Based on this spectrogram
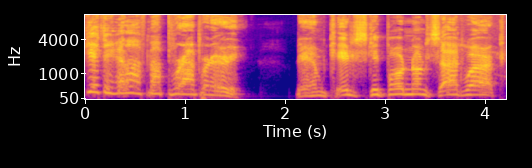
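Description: Here a man puts on a character voice at a high pitch. He keeps a moderate pace with lively intonation. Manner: angry.

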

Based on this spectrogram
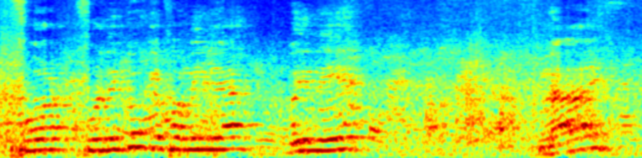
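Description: A man speaks amid loud background noise. His voice carries an audible room echo. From Mexico. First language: Spanish. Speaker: cooking class instructor. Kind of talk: cooking class demonstration. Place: shop. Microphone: pa.

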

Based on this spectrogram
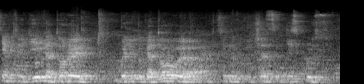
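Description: Talking at a very fast pace, a man is heard with audible room echo and faint music in the background. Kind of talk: presentation talk. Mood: friendly, smiling. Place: hall.

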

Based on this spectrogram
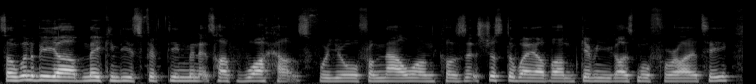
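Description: At a fairly quick pace, a man speaks in a monotone, flat intonation over a quiet background. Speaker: fitness youtuber. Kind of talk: casual vlog chat. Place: home room. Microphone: camera far.

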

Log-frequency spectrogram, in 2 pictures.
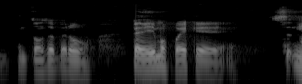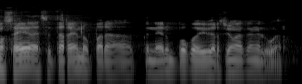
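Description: In a quiet background, a man talks at a fairly quick pace. His pitch is fairly low and his intonation fairly even. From Nicaragua. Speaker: community member; interviewee. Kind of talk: interview. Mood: calm, earnest. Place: open country. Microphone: handheld.

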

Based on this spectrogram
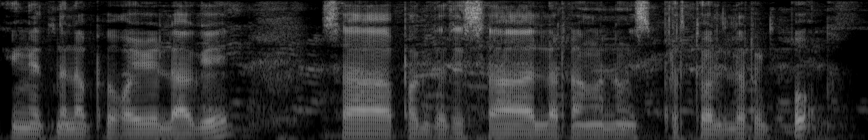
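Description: A man speaks fairly quickly at a fairly low pitch with ordinary pitch variation. Background noise is noticeable. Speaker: YouTuber on spiritual practices. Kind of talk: casual vlog. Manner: halting.

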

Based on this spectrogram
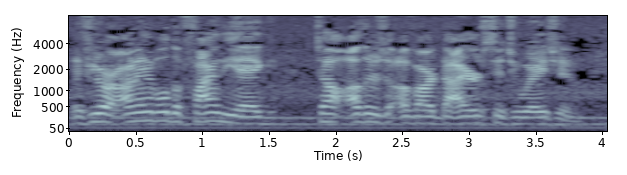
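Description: A man speaks at a moderate pace with ordinary pitch variation. Noticeable background noise runs beneath him. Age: 40s. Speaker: spiritual content creator. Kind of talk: reading aloud. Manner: halting. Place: home room. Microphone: phone near.

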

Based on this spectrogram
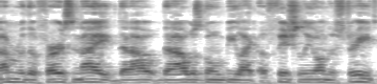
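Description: A man with a fairly low, somewhat breathy voice speaks at a fairly quick pace. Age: 20s. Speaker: podcast host. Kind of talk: casual interview. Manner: animated.

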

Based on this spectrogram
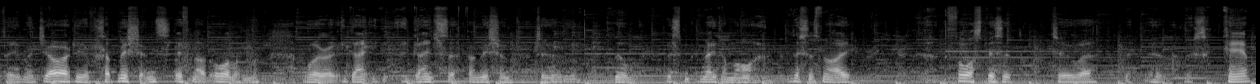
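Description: Speaking at a fairly slow pace with ordinary pitch variation, a man is heard in a dry sound with no echo, with clear music in the background. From Sydney, Australia. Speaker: war veteran; environmental protester. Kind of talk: interview answer. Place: open country. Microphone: lapel.

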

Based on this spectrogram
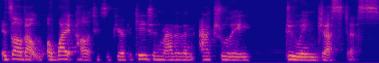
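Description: Against a quiet background, a woman speaks in a somewhat breathy voice with fairly even intonation. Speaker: student. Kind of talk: group discussion. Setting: video call. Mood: thoughtful, earnest. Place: home room. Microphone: video call.

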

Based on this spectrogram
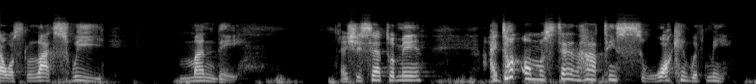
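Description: Over a quiet background, a man uses a raised, projected, high-pitched voice with lively intonation, speaking at a fairly slow pace with long, frequent pauses. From Liberia. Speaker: bishop. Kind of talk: sermon. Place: church.

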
